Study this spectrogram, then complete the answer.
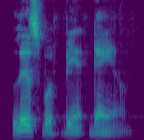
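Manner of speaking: usual speaking voice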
